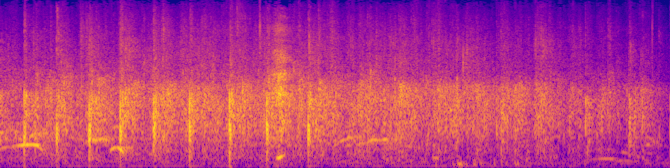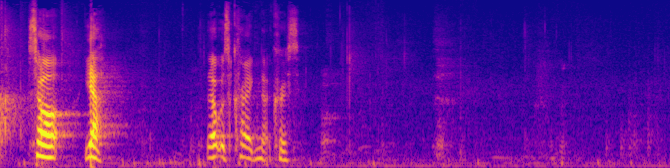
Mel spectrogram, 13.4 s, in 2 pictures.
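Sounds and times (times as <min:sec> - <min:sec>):
audience clapping: 0:00.0 - 0:07.1
speech: 0:07.0 - 0:07.8, 0:08.8 - 0:09.8.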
